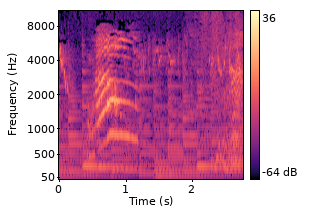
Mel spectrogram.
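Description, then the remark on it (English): A kitten meows in a drawn-out, rising and falling cry, followed by softer, shorter mews over a steady background tone, fairly loud with no one talking. “A kitten is a very young cat, just as a child is a very young person.”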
